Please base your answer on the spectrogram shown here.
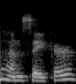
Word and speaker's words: Hunsaker: I hope I've pronounced your surname, your last name correctly. Yes, Hunaker.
